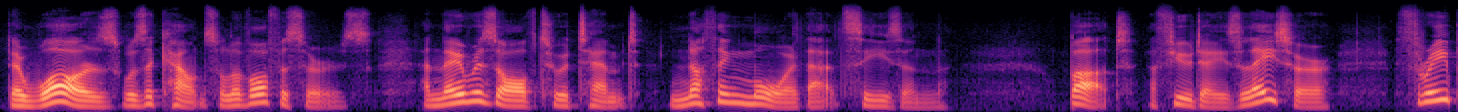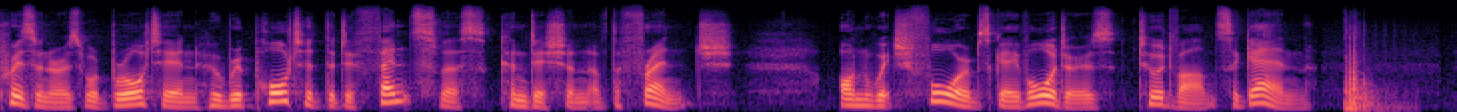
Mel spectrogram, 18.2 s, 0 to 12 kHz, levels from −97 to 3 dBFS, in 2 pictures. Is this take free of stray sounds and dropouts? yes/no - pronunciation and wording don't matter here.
no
